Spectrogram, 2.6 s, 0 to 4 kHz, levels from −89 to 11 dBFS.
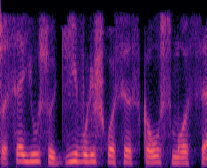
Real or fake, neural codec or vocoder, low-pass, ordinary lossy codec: fake; codec, 16 kHz, about 1 kbps, DyCAST, with the encoder's durations; 3.6 kHz; MP3, 32 kbps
